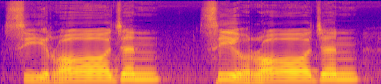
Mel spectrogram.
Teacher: اب را پہ زبر ہے تو را کو موٹا پڑھیں گے اور 2 حرکات لمبا بھی کریں گے، اس لیے کہ یہ الف مدہ ہے۔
